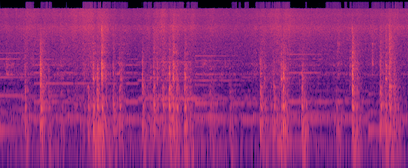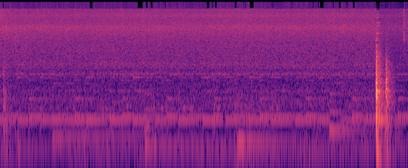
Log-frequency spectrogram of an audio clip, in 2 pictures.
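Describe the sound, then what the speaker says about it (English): A Cajun-seasoned egg simmers in a pan with a soft, low sizzle, while a utensil scrapes and clinks against the pan in irregular strokes during the first half. A sharp knock comes near the end. "So I let this simmer for a little bit"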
